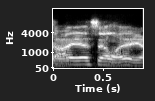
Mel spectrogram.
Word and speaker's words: Isla: I think it's Isla. I go with Isla. There's somebody I follow on YouTube who spelled the exact same way, and they go by Isla. Yes, the S is silent.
